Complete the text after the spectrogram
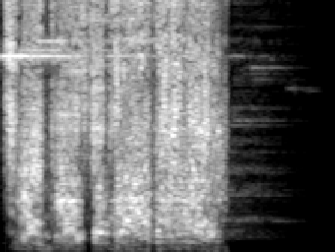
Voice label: Attack Grineer Female; en; New War; Narmer Grineer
